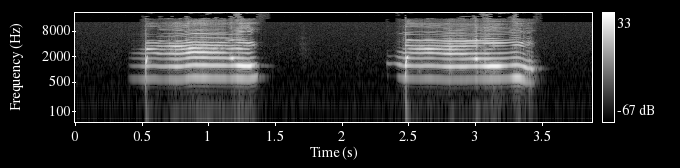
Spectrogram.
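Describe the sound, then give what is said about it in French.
A dwarf kitten in a home meows twice, clear, each call a high, drawn-out mew of about a second with a short pause between them; no voices are heard. “un chaton, un chaton nain dans le logis”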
